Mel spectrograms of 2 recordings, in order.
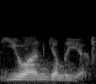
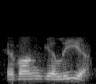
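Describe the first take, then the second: First: The word begins with a 'yoo' sound. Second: The word begins with an 'ev' sound. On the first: "some pronounce it euangelia" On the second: "the word ev"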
